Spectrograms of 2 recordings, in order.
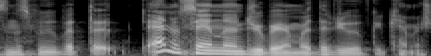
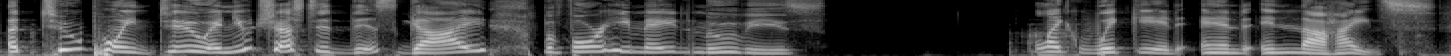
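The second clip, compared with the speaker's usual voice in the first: high, slow incredulity; appalled disbelief; 8 semitones higher, slower than usual. Real, not acted. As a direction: stretch it out in high-pitched dismay. Appalled at the low film score.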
